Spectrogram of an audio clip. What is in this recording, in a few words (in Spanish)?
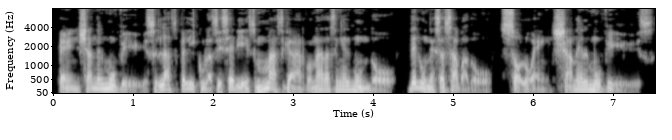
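promo TV medium tone off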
